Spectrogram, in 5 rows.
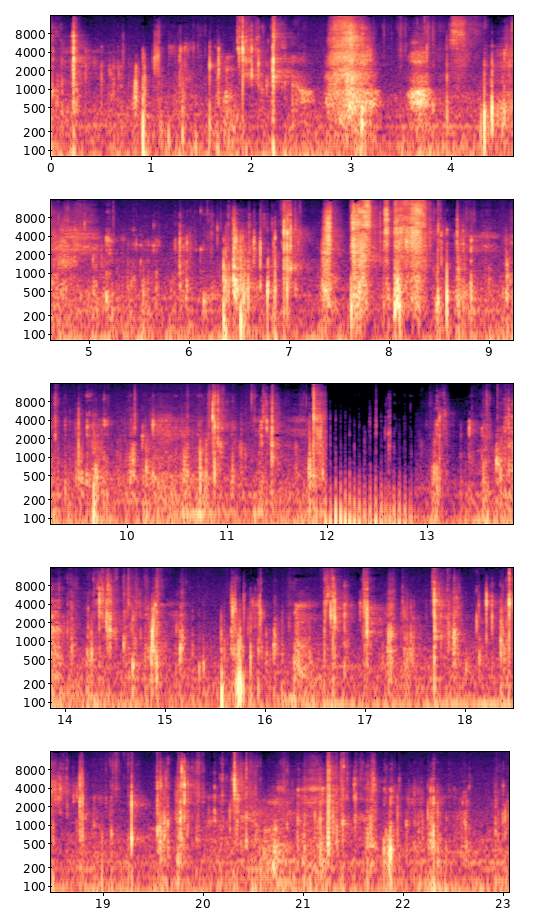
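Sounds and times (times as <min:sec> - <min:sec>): person chewing food: 0:00.0 - 0:23.0
muffled low rumble: 0:10.1 - 0:16.4.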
